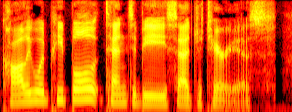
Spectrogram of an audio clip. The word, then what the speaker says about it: Sagittarius: Sagittarius, yeah.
